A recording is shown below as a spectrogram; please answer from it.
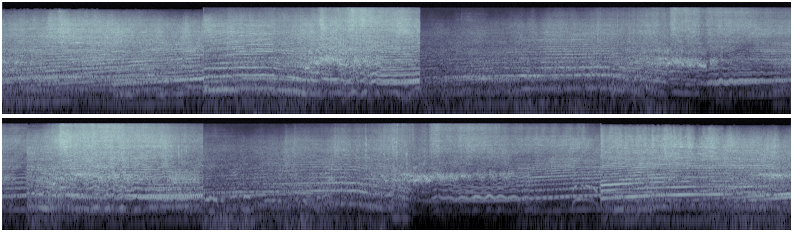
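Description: Several two-stroke racing kart engines revving high, their pitch rising and falling as they brake and accelerate through corners and pass. The sound changes abruptly every few seconds.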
